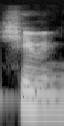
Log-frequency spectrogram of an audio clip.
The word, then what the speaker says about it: Shivin: So, we pronounce the name as Shivin? Shivin, yes, sir.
